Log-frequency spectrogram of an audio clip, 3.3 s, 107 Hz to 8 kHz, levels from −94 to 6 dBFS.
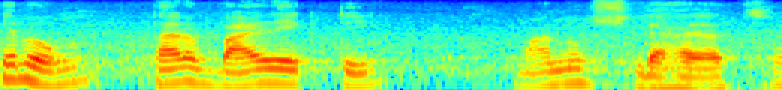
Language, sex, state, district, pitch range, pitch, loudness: Bengali, male, West Bengal, Kolkata, 120-150 Hz, 135 Hz, -17 LUFS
